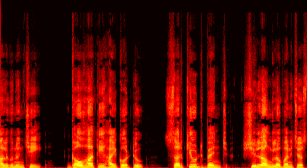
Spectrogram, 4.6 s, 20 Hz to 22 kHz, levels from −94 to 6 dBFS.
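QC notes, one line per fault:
No fault found, so there are no QC notes for this speech clip.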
